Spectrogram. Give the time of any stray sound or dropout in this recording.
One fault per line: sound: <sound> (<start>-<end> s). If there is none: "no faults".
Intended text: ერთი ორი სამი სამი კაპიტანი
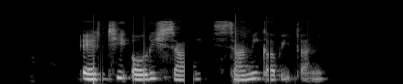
sound: dropout (1.8-1.9 s)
